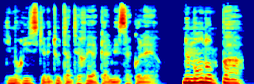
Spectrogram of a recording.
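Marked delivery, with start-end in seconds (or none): 2.8-3.7 high, loud burst of reproach; jealous outburst at a lover; angry accusation. A narrator's reading. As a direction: cut him off sharply, voice jumping up. Jealous quarrel with her lover.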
